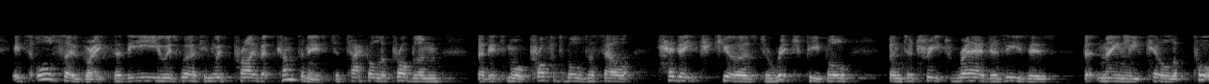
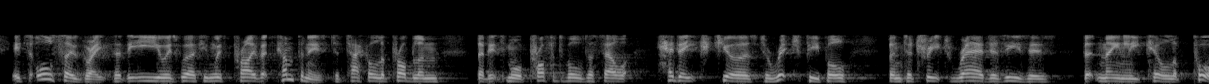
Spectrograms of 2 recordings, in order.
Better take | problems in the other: second | room echo; dies away in 0.3 s

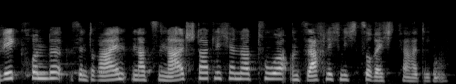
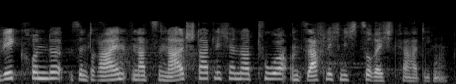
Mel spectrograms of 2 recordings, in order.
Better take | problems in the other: second | noise reduction (neural mask model DeepFilterNet 3)

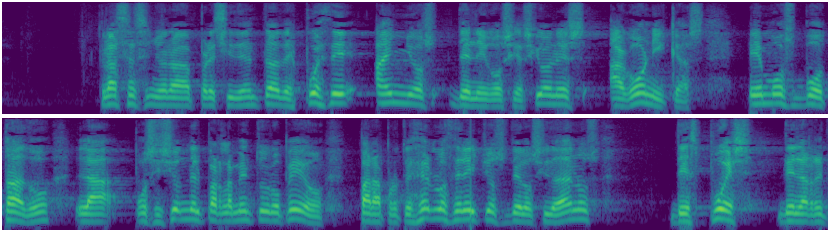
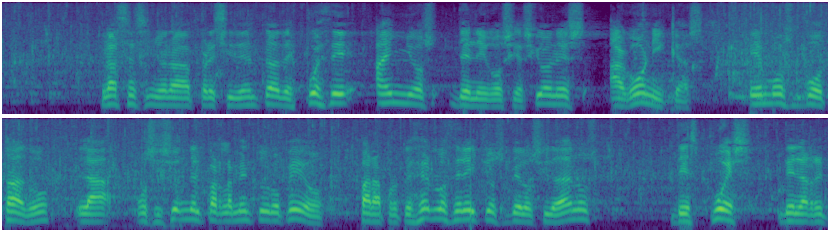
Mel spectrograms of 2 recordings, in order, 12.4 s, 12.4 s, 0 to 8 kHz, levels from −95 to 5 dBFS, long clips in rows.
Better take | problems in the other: first | background sound (Toilet flush); 17 dB below the speech

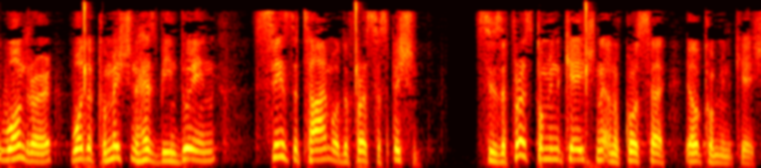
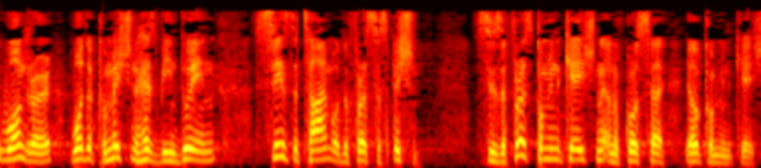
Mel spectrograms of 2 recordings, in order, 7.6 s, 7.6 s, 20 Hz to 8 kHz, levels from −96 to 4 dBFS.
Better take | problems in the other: second | noise reduction (neural mask model RNNoise)

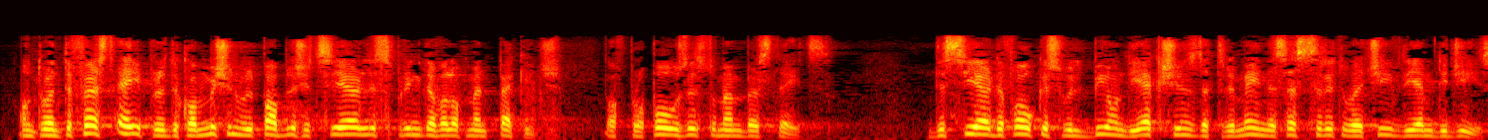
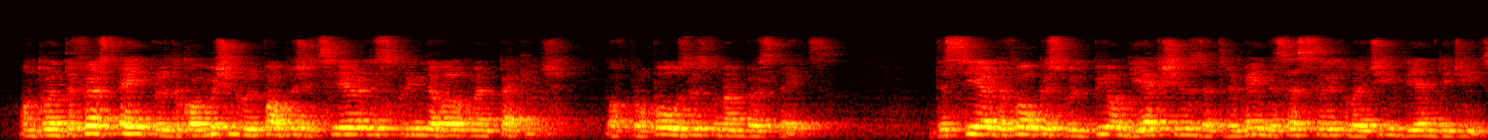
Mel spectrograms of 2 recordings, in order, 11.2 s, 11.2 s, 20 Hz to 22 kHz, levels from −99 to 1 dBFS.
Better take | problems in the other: first | room echo; dies away in 0.7 s

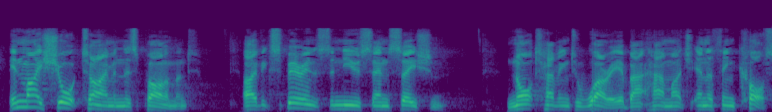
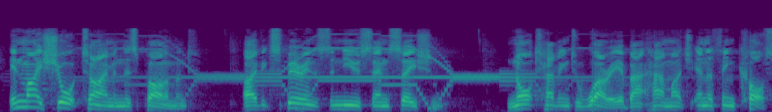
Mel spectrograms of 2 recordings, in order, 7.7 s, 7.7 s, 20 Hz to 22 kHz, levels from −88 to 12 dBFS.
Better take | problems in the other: first | background sound (Keyboard (musical)); 15 dB below the speech

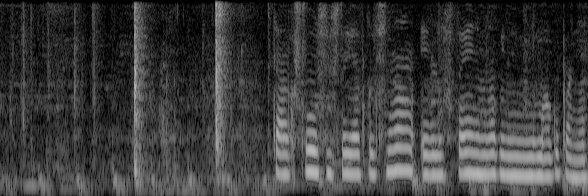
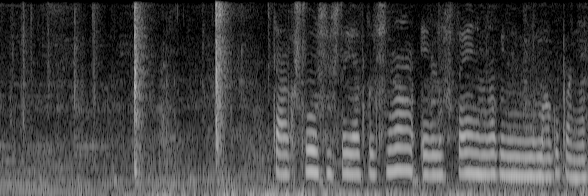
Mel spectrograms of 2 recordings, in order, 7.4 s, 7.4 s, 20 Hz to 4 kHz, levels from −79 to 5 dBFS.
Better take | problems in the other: first | background sound (Aircraft); 8 dB below the speech

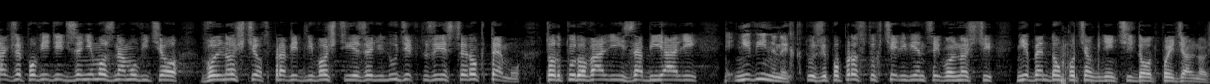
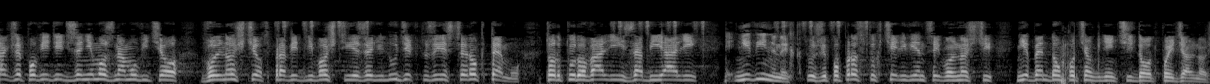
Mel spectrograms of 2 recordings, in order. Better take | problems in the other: first | background sound (Rattle (instrument)); 14 dB below the speech

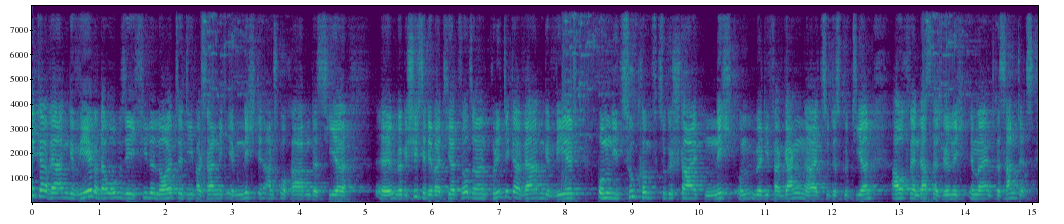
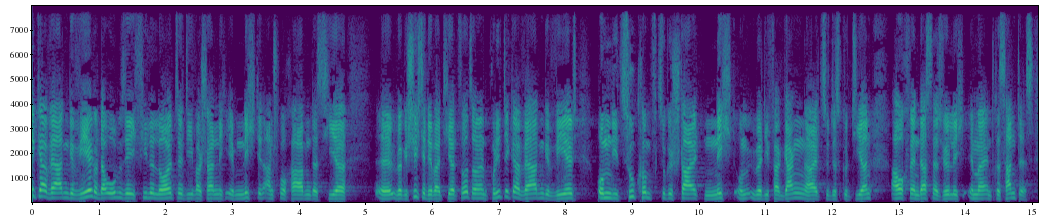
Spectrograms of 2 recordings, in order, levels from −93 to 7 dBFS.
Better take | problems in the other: second | noise reduction (neural separator model SepFormer DNS4)

